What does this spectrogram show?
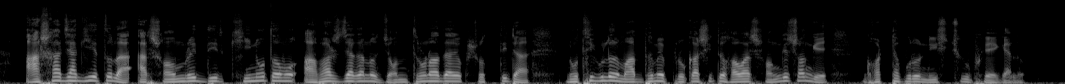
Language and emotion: Bengali, sad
